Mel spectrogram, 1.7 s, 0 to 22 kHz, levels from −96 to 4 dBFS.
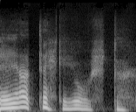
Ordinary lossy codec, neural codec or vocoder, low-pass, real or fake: MP3, 96 kbps; codec, 44.1 kHz, 2.6 kbps, DAC; 19.8 kHz; fake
